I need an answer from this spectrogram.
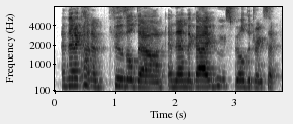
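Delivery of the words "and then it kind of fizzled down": usual speaking voice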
